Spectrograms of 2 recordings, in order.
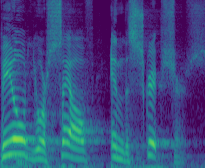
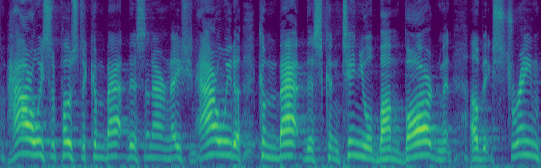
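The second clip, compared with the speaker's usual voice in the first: fervent preaching; 4 semitones higher than usual. Acted. Preacher to church, pressing urgent questions in fervent preaching. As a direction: press the congregation with question after question.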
